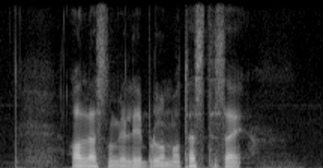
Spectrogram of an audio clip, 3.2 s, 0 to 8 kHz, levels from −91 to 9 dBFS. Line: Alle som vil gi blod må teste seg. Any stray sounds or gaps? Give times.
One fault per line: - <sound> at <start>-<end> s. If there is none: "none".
none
